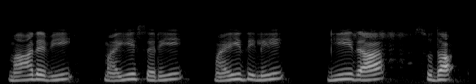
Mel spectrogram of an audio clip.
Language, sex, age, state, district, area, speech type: Tamil, female, 30-45, Tamil Nadu, Namakkal, rural, spontaneous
